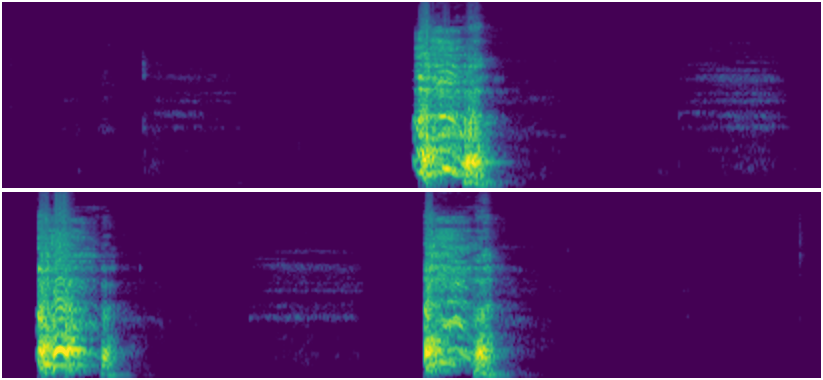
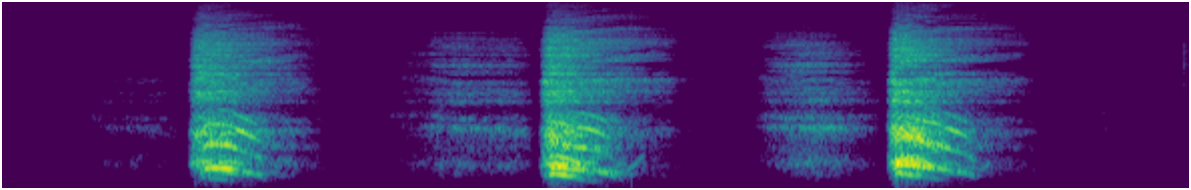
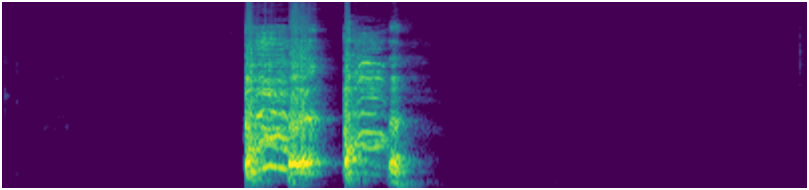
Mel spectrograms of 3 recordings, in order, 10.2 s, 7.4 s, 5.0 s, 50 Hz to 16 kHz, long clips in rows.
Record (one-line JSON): {"three_cough_length": "10.2 s", "three_cough_amplitude": 29510, "three_cough_signal_mean_std_ratio": 0.28, "exhalation_length": "7.4 s", "exhalation_amplitude": 28148, "exhalation_signal_mean_std_ratio": 0.35, "cough_length": "5.0 s", "cough_amplitude": 28911, "cough_signal_mean_std_ratio": 0.33, "survey_phase": "beta (2021-08-13 to 2022-03-07)", "age": "45-64", "gender": "Male", "wearing_mask": "No", "symptom_none": true, "smoker_status": "Never smoked", "respiratory_condition_asthma": false, "respiratory_condition_other": false, "recruitment_source": "REACT", "submission_delay": "2 days", "covid_test_result": "Negative", "covid_test_method": "RT-qPCR"}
